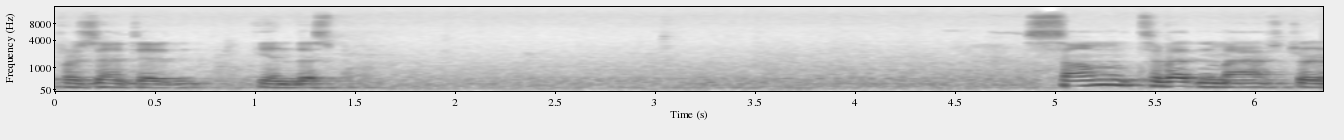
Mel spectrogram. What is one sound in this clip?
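A middle-aged man speaks calmly, as if lecturing.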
